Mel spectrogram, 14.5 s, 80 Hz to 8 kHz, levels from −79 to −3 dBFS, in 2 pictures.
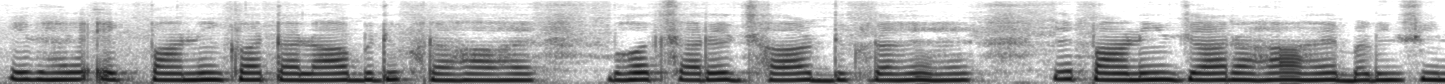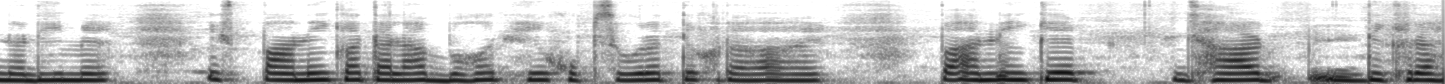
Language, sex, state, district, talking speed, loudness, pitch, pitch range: Hindi, female, Andhra Pradesh, Anantapur, 160 wpm, -15 LUFS, 235 Hz, 225-240 Hz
